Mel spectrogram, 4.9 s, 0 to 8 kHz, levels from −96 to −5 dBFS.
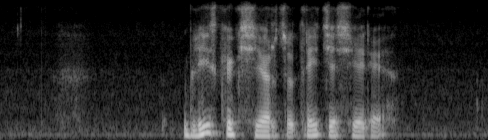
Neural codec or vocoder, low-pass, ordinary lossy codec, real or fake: codec, 16 kHz, 16 kbps, FunCodec, trained on LibriTTS, 50 frames a second; 7.2 kHz; Opus, 32 kbps; fake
